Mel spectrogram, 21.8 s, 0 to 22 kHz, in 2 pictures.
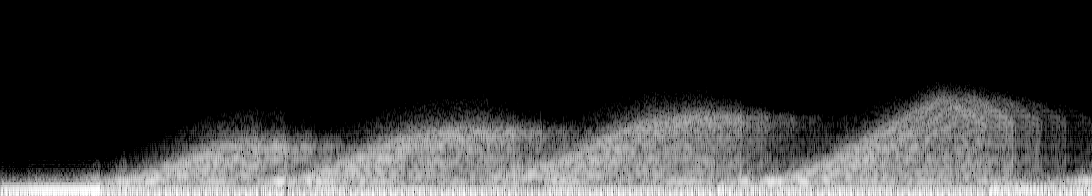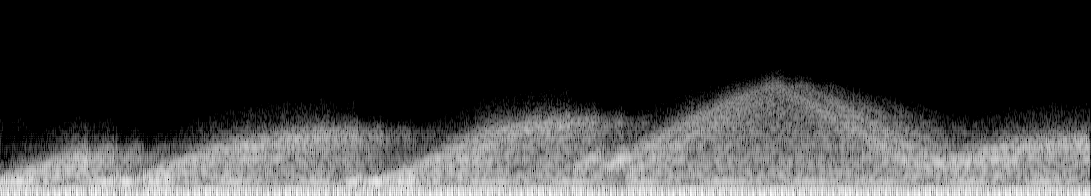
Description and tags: bass swell long 01 16bitmono 154bpm
This is a sample of me playing my 1976 Fender Jazz bass through a bunch of analog pedals.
